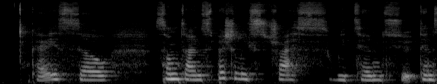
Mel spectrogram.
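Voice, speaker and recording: A woman with a non-native accent speaks at a moderate pace in a dark, mellow tone. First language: not English. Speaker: wellness vlogger. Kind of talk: personal vlog monologue. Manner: halting, with fillers.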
